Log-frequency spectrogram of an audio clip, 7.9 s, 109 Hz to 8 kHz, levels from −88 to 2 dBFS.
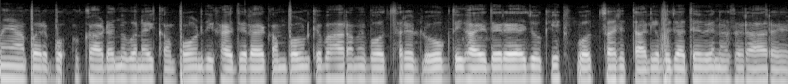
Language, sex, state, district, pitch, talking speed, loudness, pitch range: Hindi, male, Bihar, Kishanganj, 130 Hz, 250 wpm, -16 LUFS, 125-130 Hz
